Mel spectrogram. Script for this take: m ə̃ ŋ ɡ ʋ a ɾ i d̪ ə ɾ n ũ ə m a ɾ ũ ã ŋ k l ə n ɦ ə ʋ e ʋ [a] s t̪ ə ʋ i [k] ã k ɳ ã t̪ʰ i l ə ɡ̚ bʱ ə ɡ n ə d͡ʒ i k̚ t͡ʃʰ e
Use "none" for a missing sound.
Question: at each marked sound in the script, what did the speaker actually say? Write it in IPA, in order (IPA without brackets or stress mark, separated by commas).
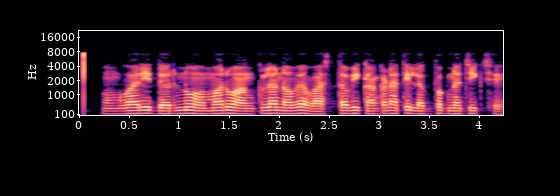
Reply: a, k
